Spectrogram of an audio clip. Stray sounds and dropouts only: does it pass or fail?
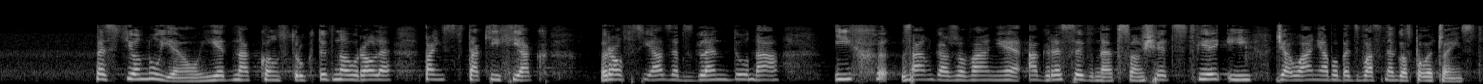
pass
